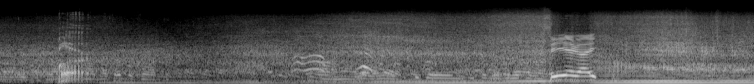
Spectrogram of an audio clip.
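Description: Another car engine approaches and revs loudly.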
